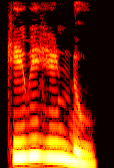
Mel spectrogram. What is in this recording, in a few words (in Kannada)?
"ಕಿವಿಹಿಂಡು", Kannada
